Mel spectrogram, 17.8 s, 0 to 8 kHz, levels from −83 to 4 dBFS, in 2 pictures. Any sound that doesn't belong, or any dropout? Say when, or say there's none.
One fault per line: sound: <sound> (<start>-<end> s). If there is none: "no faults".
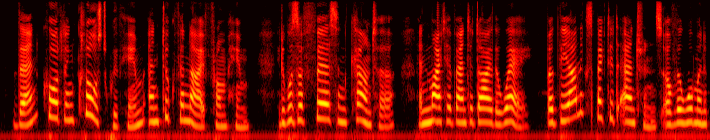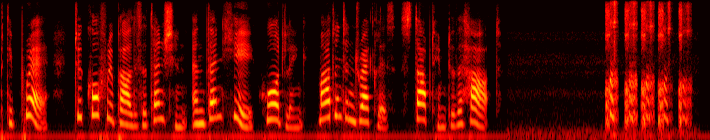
sound: laugh (16.4-17.5 s)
